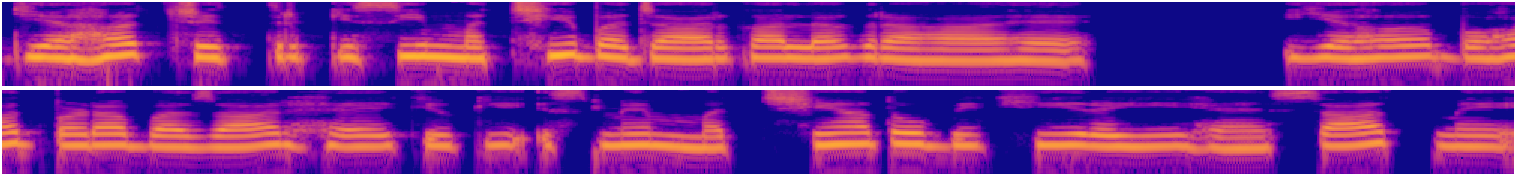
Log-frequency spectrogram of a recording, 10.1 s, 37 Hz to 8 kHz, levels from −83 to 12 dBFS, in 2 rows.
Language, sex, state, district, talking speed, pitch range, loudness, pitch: Hindi, female, Uttarakhand, Uttarkashi, 150 wpm, 220-245 Hz, -16 LUFS, 235 Hz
